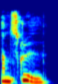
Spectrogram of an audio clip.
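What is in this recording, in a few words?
"unscrew", British English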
